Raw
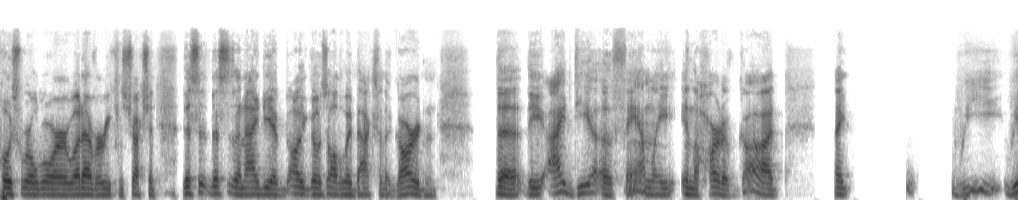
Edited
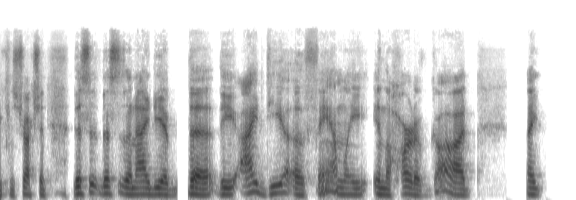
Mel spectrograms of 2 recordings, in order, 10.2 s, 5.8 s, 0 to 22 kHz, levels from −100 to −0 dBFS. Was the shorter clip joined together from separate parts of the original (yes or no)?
yes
